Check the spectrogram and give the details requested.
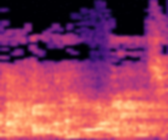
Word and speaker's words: Ray-Ban: Lembra o nosso R de novo, que a gente fala high, eles falam ra, né?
